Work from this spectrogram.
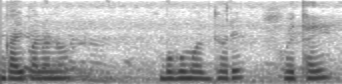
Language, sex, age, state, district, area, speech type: Odia, female, 18-30, Odisha, Balangir, urban, spontaneous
